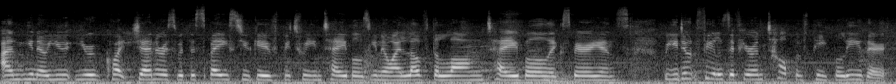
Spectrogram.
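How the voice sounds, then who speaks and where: Over noticeable background noise, a woman talks at a moderate pace with hardly any pauses. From Australia. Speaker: podcast host. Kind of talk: podcast interview, casual conversation.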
